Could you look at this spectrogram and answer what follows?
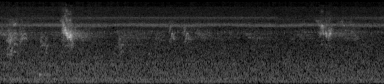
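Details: One Eurasian tree sparrow calling from a rooftop where it has been heard regularly: two quick, sharp high chirps near the start and end, separated by quiet with a faint steady high tone in the background.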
